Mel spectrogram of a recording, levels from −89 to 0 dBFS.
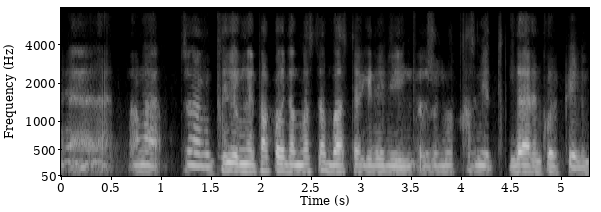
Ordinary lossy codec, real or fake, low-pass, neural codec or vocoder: none; fake; 7.2 kHz; codec, 16 kHz, 1 kbps, FreqCodec, smaller model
